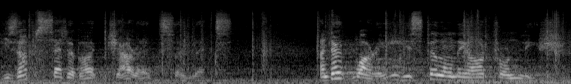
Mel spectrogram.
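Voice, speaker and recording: An actor playing a stern, impatient soldier leader in a sci-fi audio drama, commanding and curt, in a reverberant tunnel. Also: male voice, fairly high pitch, wildly swooping pitch, a little slow, noisy background, exaggerated voice. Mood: wary.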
